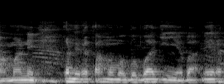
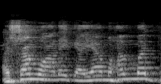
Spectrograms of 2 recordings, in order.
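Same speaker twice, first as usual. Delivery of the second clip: mock sneering curse; 7 semitones higher than usual. The unbeliever cursing the Prophet, sneering. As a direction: curse pitched higher. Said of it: "Kalau kita dikata begitu".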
